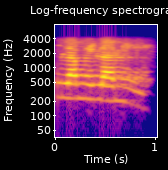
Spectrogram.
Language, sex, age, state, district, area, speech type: Bodo, female, 60+, Assam, Chirang, rural, conversation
